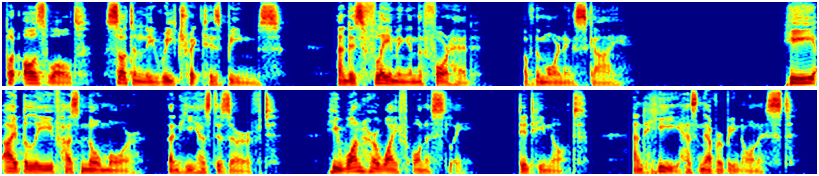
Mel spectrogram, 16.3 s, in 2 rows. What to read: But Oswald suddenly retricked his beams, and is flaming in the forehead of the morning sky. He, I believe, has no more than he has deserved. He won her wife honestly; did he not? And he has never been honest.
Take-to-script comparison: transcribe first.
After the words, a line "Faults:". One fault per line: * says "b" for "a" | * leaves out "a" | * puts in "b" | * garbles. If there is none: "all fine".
But Oswald suddenly retricked his beams, and is flaming in the forehead of the morning sky. He, I believe, has no more than he has deserved. He won her wife honestly; did he not? And he has never been honest.
Faults:
all fine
